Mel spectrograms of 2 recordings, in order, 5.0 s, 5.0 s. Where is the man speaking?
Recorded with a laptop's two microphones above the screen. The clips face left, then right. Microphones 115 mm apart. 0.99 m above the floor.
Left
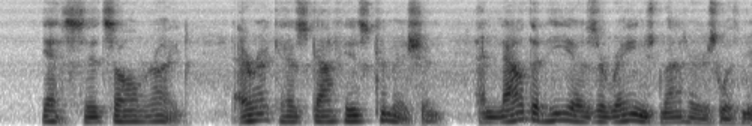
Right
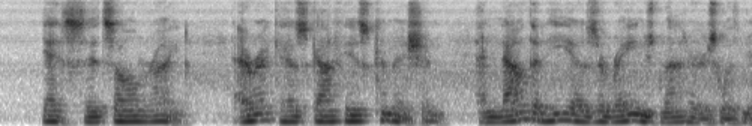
45° left (ahead or behind), 0.6 m.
